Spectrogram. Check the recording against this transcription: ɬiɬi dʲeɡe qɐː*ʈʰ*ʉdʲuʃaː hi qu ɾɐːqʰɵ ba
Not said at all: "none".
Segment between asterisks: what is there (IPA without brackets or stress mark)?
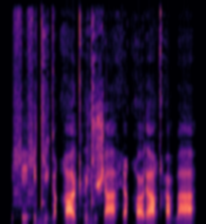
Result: ʈʰ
